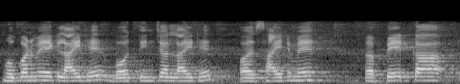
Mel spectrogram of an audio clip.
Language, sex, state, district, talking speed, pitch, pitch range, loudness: Hindi, male, Haryana, Rohtak, 195 wpm, 180 Hz, 160-185 Hz, -14 LUFS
